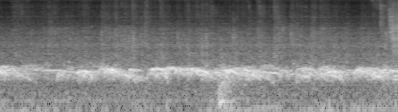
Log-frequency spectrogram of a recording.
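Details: Caged Thai-strain spotted dove with a black collar of spots, cooing with a resonant booming voice. Steady low rolling notes run unbroken through the recording, with one brief low thump near the middle.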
